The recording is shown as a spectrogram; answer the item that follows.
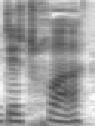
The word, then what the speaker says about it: Detroit: He kind of led this charge against Fort Detroit, or back then it would have been pronounced in the French way, Detroit.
